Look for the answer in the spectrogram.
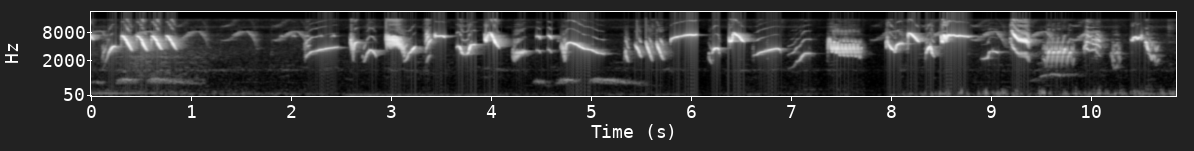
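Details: Black-throated canary singing a fast, varied stream of high whistled sweeps and buzzy trills, used as a tutor to prompt other birds to sing and learn more song variations; faint low hum underneath.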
